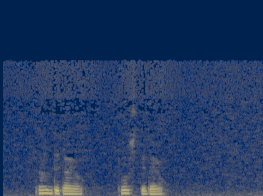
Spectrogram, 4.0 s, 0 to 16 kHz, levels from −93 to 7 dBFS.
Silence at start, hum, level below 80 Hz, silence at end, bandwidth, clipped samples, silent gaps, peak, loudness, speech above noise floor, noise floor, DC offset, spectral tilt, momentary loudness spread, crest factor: 0.55 s; none; -60 dBFS; 1.5 s; 11.5 kHz; under 0.1%; none; -6 dBFS; -24 LUFS; 34 dB; -57 dBFS; under 0.1%; -7.5 dB/octave; 14 LU; 20 dB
